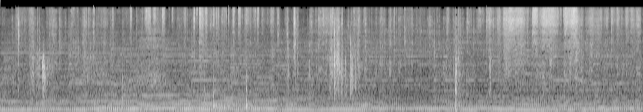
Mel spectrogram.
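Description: Background music with steady sustained low notes.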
